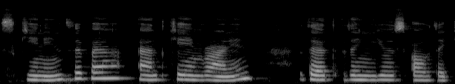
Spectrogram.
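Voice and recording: Reading aloud in a natural voice, the speaker keeps ordinary pitch variation.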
